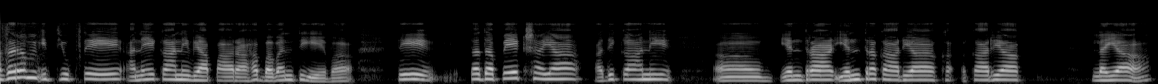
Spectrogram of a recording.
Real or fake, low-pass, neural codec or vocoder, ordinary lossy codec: real; 7.2 kHz; none; none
